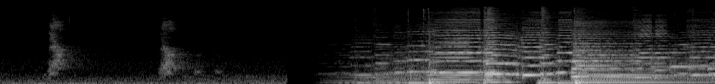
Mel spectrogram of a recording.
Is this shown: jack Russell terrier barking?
yes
